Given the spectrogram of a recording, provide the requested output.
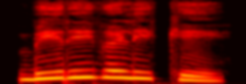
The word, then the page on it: ಬಿರಿಗಳಿಕೆ: kannada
